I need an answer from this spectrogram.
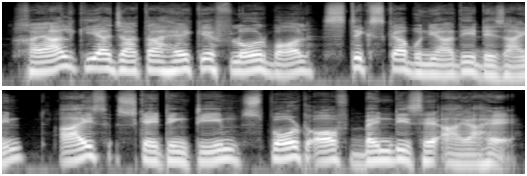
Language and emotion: Urdu, neutral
